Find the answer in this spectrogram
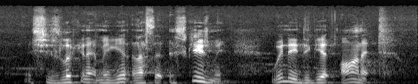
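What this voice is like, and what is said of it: Southern US accent. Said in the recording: “She's from Maine. So she doesn't understand my southern dialect. So I've always said on, like O-W-N”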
